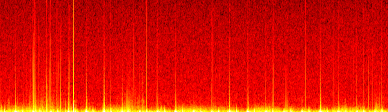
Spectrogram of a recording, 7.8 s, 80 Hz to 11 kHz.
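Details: Woman's heartbeat after exercise, rate from a heart-rate monitor watch, 203 falling to 160 bpm: rapid, regular low thumps at roughly 160–170 a minute under soft hum, faint recording, sinus tachycardia.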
